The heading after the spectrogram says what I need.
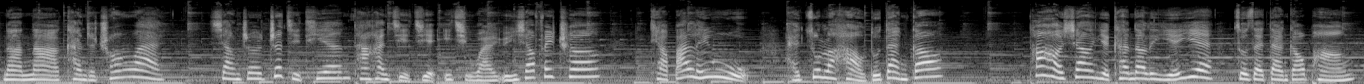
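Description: With a high-pitched, expressive voice and faint music behind her, a woman with a Taiwanese Mandarin accent narrates stories at a measured pace. She hosts a children's story podcast, speaking directly to her little listeners like a kids show host.

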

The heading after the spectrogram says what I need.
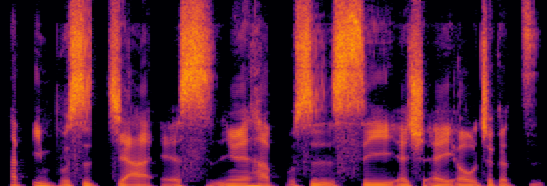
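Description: A man's voice: on the low side, fairly even intonation, moderate pace, no room sound, clean studio sound. A man hosting an English vocabulary lesson, explaining at length with fillers and asides. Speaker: podcast host.

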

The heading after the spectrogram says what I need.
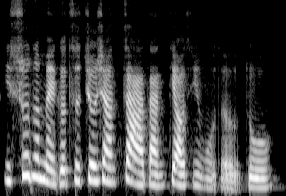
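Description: A woman voicing a huge, gentle, friendly male giant in a storybook read-aloud, talking in a raised, fussy, complaining tone. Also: medium pitch, sing-song, a little fast, creaky.

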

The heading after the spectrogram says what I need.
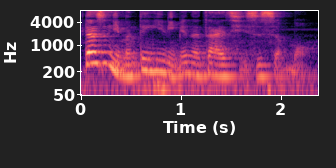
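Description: A woman's voice: lowish voice, sing-song, quick pace, crowd noise. A woman hosting a podcast in casual chat, often laughing and chiming in with short agreements. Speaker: podcast host. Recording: echoey room with faint hiss.

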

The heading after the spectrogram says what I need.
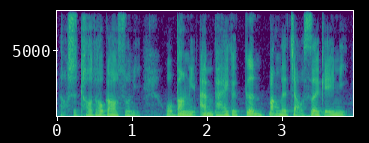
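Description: A man with a Taiwanese Mandarin accent playing a sly schoolteacher who coaxes with drawn-out phrases, as he retells a story in a radio studio. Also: fairly low pitch, pitched below the performer's own voice, lightly acted. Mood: coaxing.

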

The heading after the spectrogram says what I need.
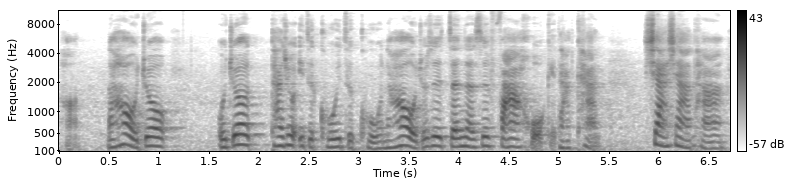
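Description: Chatting casually, a woman shares a story about raising her kids, voicing the dialogue of the scenes she retells and often starting sentences over. She speaks briskly at a medium pitch.

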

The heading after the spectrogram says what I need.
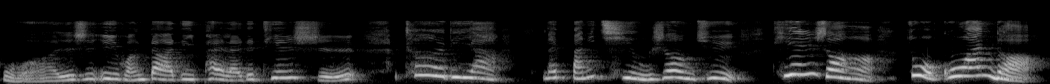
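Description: A woman voicing an old, fawning male heavenly envoy in a storybook tale, speaking slowly and haltingly. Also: high-pitched, sing-song, dark tone, dull audio, exaggerated voice. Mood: coaxing. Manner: slow, halting and polite.

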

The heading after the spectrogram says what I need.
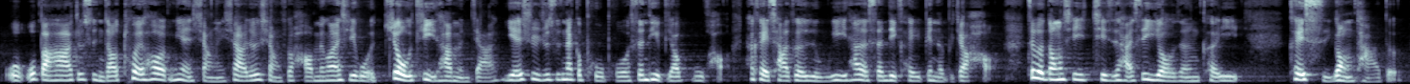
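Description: A woman in her thirties telling a personal story in casual chat, emphatic and animated, often acting out what others said. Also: fairly low pitch, brisk, husky. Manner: animated, emphatic, acts out quotes. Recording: echoey room with long reverb.

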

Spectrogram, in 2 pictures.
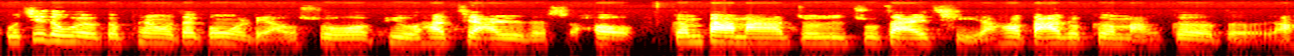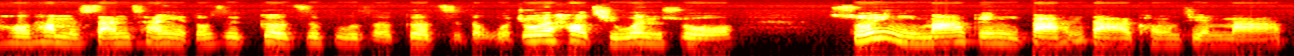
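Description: A woman's voice: deep voice, quick pace, hardly any pauses, no room sound. A woman with a Taiwanese Mandarin accent telling anecdotes in casual chat, quoting bits of dialogue as she goes.

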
